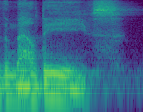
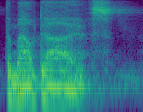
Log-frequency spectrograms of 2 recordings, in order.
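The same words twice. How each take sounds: First: Maldives ending like "deeves"; long-E Maldives. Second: Maldives ending like "dives"; long-I Maldives. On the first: Man lists travel plans, Maldives said with an ee. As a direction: say "Maldives" with an ee in the last syllable. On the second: Man corrects his travel plans, Maldives said like dives. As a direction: slowly say "Maldives" to rhyme with "dives". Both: Shown as a demonstration. Says the name two ways.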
